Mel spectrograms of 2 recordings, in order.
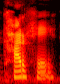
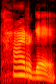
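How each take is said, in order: First: The g before e sounds soft and breathy. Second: The g before e sounds hard. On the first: The speaker calls it wrong. "I don't want carge" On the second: The speaker calls it right. "I want cargue"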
